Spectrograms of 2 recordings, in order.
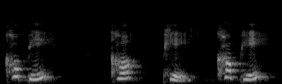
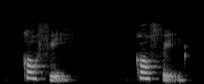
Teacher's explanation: a comparison between the pa in copy and the fricative in coffee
